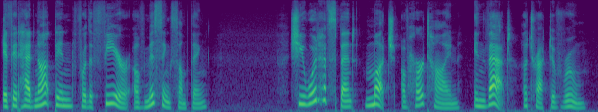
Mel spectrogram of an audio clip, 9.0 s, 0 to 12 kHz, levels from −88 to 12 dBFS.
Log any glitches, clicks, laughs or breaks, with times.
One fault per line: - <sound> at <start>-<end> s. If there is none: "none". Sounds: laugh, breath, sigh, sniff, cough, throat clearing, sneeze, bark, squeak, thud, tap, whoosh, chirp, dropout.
none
